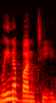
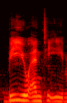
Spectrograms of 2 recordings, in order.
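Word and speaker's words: Lina Bunte: But the way it's spelled, LinaBunte. My whole life I've got Lina Bunt, Lina Bunta. I was in the newspaper once as Line Bunt.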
